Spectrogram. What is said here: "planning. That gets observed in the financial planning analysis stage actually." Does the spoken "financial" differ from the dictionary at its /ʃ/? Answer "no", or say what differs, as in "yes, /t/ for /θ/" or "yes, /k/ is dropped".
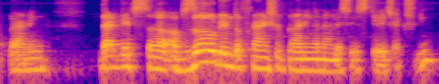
no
